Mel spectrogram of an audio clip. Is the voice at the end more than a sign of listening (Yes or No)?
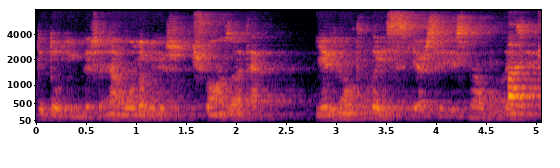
Yes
